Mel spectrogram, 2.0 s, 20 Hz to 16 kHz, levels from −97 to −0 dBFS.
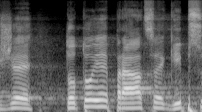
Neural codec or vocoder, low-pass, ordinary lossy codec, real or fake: none; 14.4 kHz; Opus, 32 kbps; real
